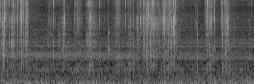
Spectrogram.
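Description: Crinkly rustling from a fabric toy hedgehog named Hector being squeezed and handled, coming in quick irregular bursts of crackling, fairly soft, with no voices.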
